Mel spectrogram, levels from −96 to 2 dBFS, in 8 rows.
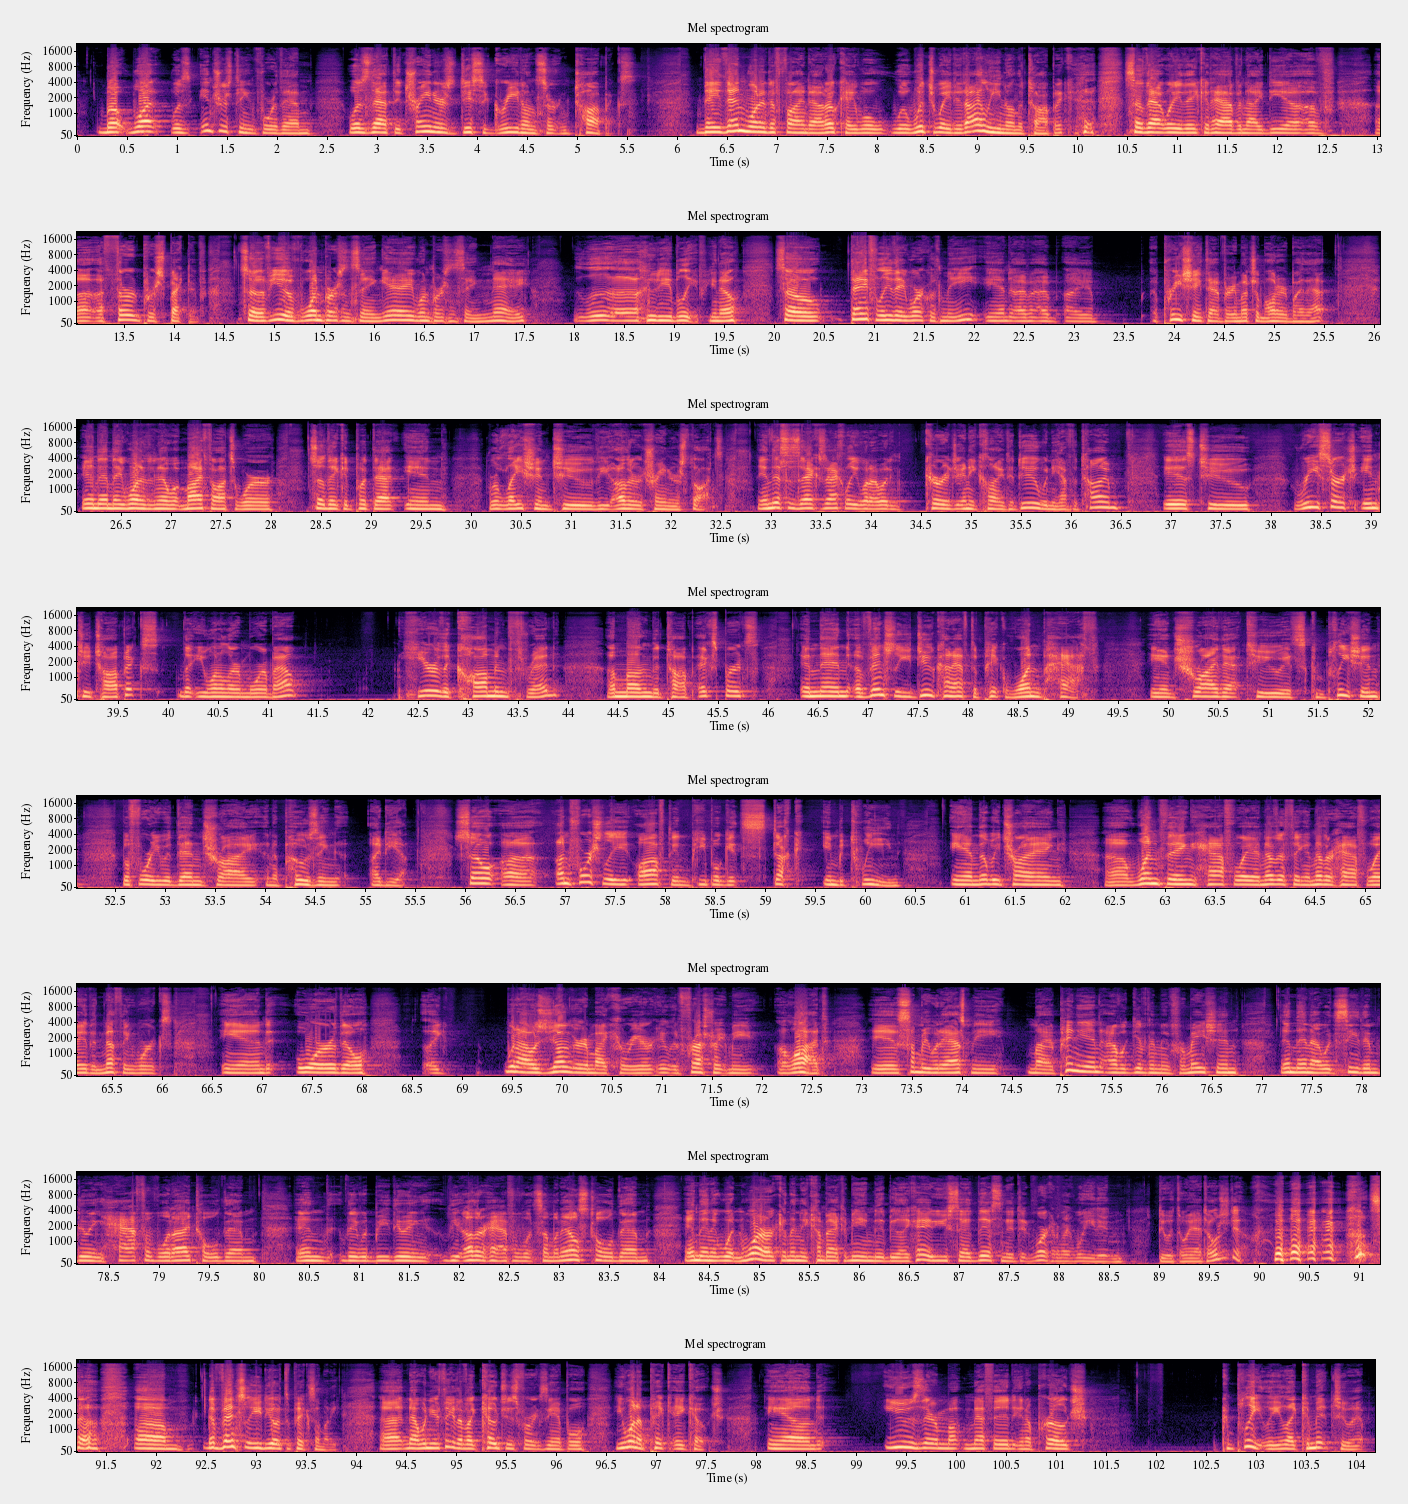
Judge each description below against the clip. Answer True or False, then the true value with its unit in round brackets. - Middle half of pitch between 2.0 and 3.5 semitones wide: True (3.0 semitones)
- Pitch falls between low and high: True (175 Hz)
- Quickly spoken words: False (185 wpm)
